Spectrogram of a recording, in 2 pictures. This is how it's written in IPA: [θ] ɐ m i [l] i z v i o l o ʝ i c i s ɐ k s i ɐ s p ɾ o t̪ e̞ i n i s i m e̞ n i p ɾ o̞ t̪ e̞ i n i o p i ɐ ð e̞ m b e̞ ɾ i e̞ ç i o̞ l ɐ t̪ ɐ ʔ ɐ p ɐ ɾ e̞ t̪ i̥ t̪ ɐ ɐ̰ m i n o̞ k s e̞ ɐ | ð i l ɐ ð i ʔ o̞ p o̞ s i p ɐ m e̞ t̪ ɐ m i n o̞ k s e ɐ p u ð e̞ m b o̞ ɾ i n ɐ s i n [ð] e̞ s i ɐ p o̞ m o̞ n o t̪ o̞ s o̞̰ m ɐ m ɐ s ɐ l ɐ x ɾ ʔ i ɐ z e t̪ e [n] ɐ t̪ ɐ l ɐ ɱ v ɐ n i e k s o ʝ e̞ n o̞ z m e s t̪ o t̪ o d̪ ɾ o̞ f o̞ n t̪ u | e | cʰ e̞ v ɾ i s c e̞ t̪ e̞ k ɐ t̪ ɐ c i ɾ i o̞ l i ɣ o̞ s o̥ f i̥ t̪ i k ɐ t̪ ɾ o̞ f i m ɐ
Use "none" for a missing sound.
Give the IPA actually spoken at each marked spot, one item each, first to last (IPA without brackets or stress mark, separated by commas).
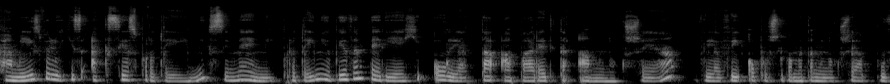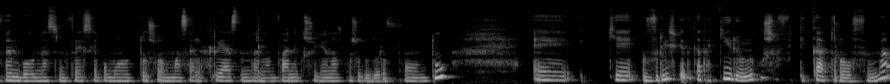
x, l, θ, n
